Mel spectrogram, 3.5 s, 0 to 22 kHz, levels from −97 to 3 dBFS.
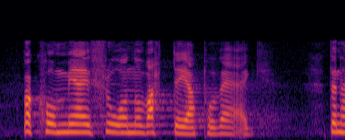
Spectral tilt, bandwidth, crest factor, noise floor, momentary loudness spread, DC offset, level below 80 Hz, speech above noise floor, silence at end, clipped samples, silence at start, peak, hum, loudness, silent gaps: -3 dB/octave; 6.8 kHz; 20 dB; -67 dBFS; 8 LU; under 0.1%; -88 dBFS; 35 dB; 0 s; under 0.1%; 0.25 s; -14 dBFS; none; -33 LUFS; none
